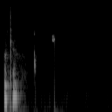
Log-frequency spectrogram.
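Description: A man says "okay", then two short, faint computer mouse clicks follow about half a second apart as a browser menu item is chosen and its settings dialog opens.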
